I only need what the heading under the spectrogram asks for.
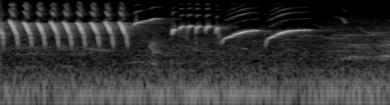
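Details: A Spanish Timbrado canary song used for training canaries: a quick pulsing trill gives way to a short chattering run and two long rising whistled slurs, then quiet.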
